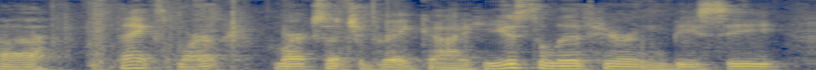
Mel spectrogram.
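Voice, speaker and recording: The speaker talks at a fairly quick pace with lively intonation, a somewhat breathy voice and a Canadian accent. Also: man. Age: 70s. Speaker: vinyl record vlogger. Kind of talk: casual vlog.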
